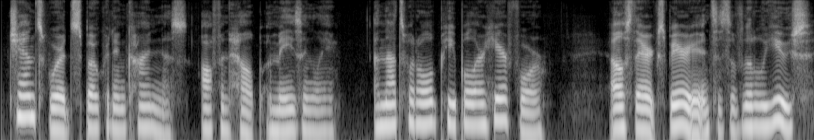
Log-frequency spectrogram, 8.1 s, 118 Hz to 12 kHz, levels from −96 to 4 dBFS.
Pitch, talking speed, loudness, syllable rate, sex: 175 Hz, 160 wpm, -18 LUFS, 5.7 syllables/s, female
